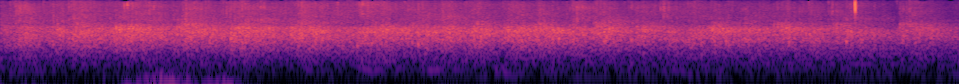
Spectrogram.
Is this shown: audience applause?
yes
